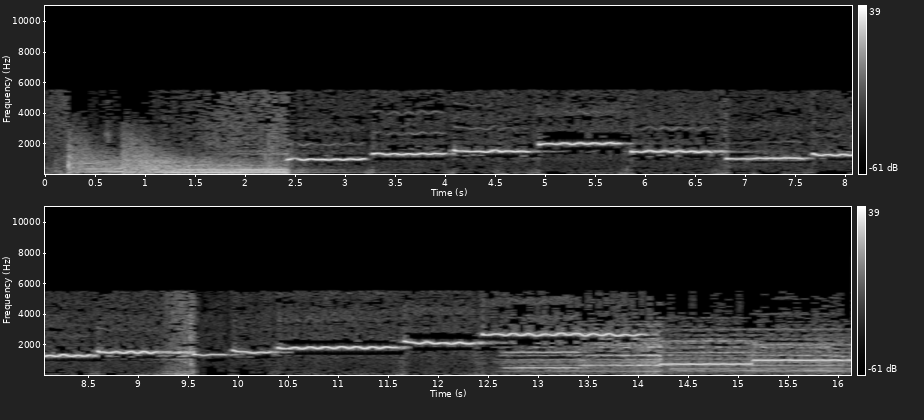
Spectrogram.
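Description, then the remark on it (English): A lone, clear whistled melody, the signal tune of the Signal Oil program The Whistler, rises and falls through a series of sustained notes, steady and prominent, following a brief burst of orchestral music at the start. “Whistle be your signal for the Signal Oil program, The Whistler, each Sunday night at this same time.”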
